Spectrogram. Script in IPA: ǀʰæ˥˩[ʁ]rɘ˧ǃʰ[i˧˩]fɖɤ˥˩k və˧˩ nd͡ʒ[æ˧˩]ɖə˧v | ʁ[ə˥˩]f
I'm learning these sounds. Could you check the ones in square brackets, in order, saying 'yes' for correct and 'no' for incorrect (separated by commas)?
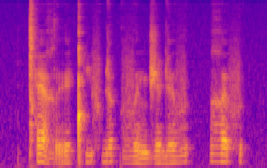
yes, no, no, yes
